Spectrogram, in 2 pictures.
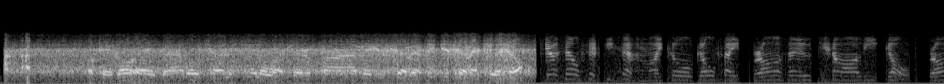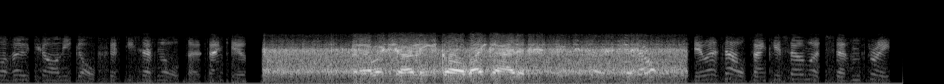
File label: qso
